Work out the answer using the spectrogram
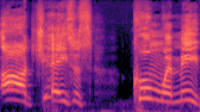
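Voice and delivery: very high-pitched, slow, unhurried Irish voice. Retelling what the men in the flats said: like a Roddy Doyle novel. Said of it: "sounded like they were a bloody Roddy Doyle novel".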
